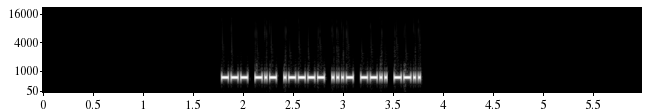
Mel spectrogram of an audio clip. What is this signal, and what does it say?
Morse code, heard as a keyed tone, about 47 wpm, 700 Hz. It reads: OK1VZZ
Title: DXCC-100 Call Signs - 6 Characters - Repeated 2x - 50wpm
